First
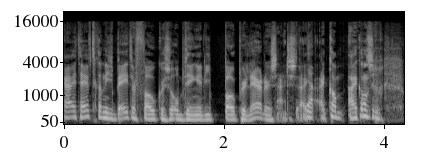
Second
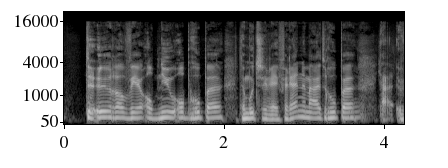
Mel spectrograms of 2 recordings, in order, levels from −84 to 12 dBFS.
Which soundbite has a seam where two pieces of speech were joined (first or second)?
first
